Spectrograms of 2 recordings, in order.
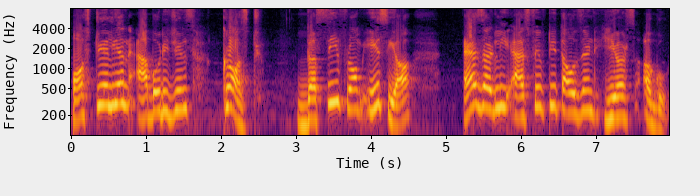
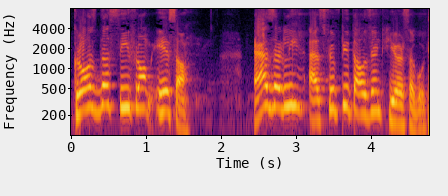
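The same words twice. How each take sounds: First: Very slow, word by word sentence read; slow example reading. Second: Slow, careful second reading of the sentence; slow reread. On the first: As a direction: read the example slowly for students. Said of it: "teacher reads example sentence". (उदाहरण वाक्य धीरे-धीरे पढ़ना) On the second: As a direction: read it again slowly for students. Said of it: "teacher rereads example sentence". (वाक्य दोबारा धीरे पढ़ना) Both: Shown as a demonstration.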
